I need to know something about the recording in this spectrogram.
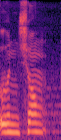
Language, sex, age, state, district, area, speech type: Bodo, male, 18-30, Assam, Chirang, rural, read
